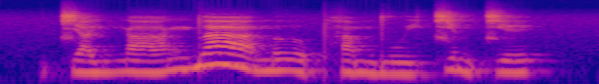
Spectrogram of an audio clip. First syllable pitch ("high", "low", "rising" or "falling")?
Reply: low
